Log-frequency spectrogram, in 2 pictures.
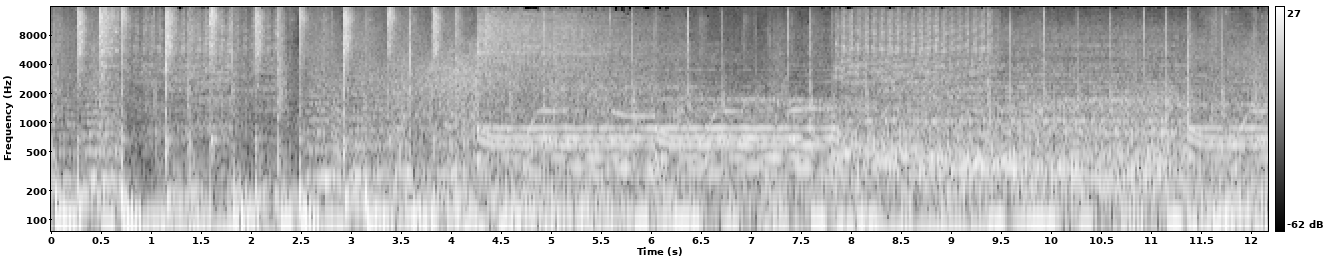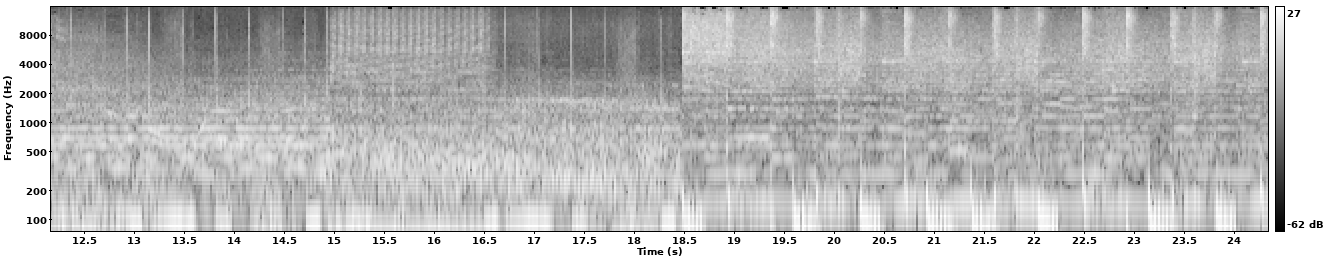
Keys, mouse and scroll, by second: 0.3-1.6 middle drag, 11.8 middle click, 13.8-15.8 drag, 15.5 KP_1, 16.9 Tab, 18.7 z, 19.4 a, 24.0-24.3 drag, 24.0 a.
